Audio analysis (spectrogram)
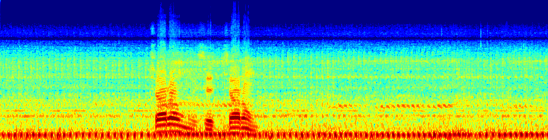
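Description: A Karizma motorcycle engine drones on the move, a steady low pulsing throb throughout, while a voice speaks briefly over it midway.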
